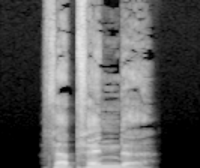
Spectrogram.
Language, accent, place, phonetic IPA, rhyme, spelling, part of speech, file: German, Germany, Berlin, [fɛɐ̯ˈp͡fɛndə], -ɛndə, verpfände, verb, De-verpfände.ogg
- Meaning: inflection of verpfänden: 1. first-person singular present 2. singular imperative 3. first/third-person singular subjunctive I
